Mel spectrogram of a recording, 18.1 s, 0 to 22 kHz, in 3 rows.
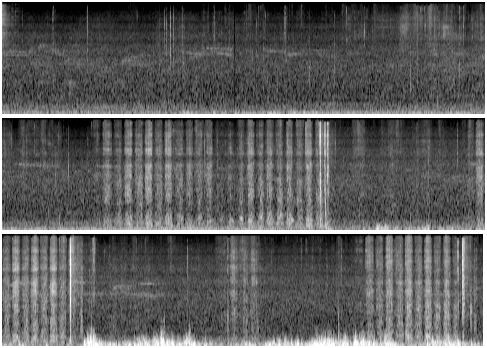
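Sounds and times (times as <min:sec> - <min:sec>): saw rasping on wood: 0:07.2 - 0:10.2, 0:11.9 - 0:13.1, 0:16.5 - 0:17.9
wood snapping: 0:09.8 - 0:10.2, 0:12.7 - 0:13.3, 0:17.6 - 0:18.0.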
